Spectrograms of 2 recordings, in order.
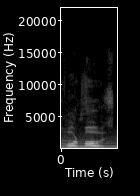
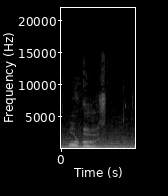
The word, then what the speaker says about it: Hormuz: By the way, that's the correct pronunciation. It's Hormos, not Hormuz.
